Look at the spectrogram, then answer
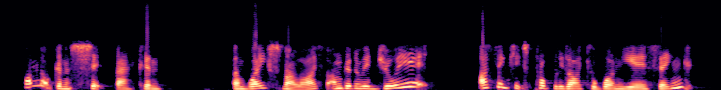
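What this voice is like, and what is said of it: English West Midlands accent. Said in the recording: “I'm from Shropshire. We don't have a British accent. ... Like nearly Dudley in the West Midlands ... Sounds pretty British to us.”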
